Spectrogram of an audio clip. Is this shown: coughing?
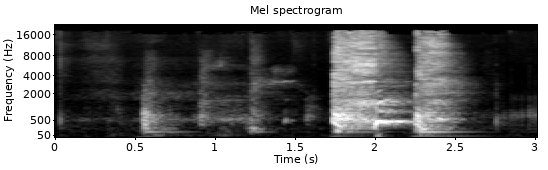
yes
